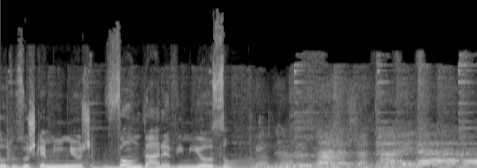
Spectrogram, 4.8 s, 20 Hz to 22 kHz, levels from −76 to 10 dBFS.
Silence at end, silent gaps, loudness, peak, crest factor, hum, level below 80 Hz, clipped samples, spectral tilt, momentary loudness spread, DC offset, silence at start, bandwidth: 0 s; none; -14 LUFS; -2 dBFS; 12 dB; none; -30 dBFS; under 0.1%; -4.5 dB/octave; 8 LU; under 0.1%; 0 s; 19 kHz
